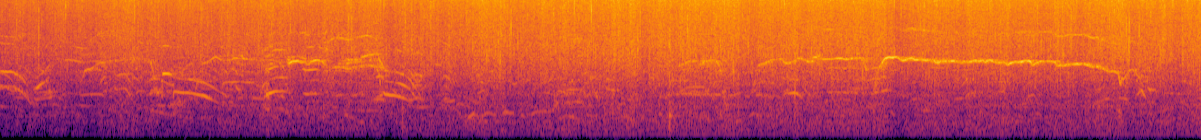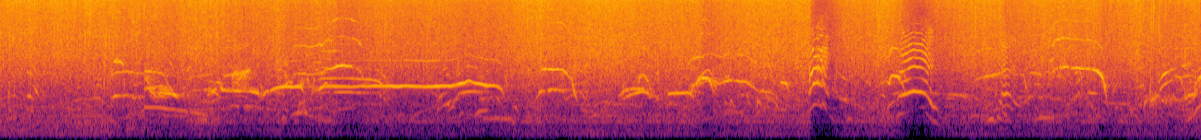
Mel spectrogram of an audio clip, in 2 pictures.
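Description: Children's voices shouting and squealing over the steady hiss and splashing of water jets at a splash pad.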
